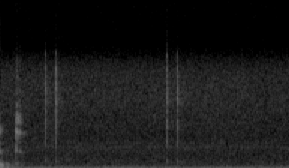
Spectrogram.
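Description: Faint computer mouse clicks, a close pair about half a second in and another pair about a second and a half in, over near-silent room tone with a low steady hum.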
